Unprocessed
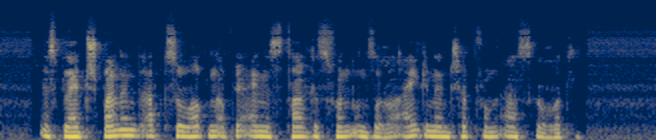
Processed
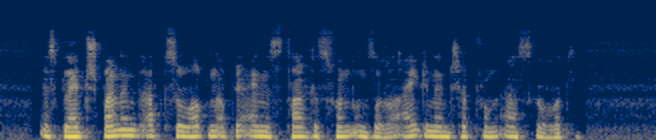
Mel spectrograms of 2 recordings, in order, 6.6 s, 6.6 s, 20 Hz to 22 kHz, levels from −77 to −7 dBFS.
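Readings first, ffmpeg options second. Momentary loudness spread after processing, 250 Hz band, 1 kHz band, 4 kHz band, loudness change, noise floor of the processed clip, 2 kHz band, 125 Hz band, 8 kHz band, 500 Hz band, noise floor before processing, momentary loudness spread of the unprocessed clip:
8 LU, 0.0 dB, -1.0 dB, -8.0 dB, -0.5 dB, -53 dBFS, -3.0 dB, 0.0 dB, under -10 dB, 0.0 dB, -50 dBFS, 8 LU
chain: -af "lowpass=f=1.9k:p=1"

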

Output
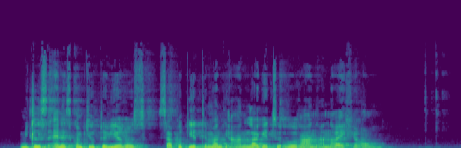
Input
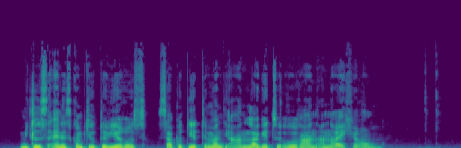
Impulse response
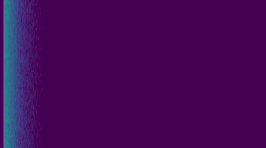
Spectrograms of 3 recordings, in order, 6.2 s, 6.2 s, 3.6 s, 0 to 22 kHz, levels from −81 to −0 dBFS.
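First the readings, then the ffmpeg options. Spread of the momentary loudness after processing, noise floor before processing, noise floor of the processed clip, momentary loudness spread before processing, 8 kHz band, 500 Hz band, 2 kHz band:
9 LU, -60 dBFS, -60 dBFS, 9 LU, +0.5 dB, 0.0 dB, 0.0 dB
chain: -filter_complex "[0:a]asplit=2[a][b];[1:a]atrim=start_sample=2205,atrim=end_sample=6174,adelay=82[c];[b][c]afir=irnorm=-1:irlink=0,volume=-16dB[d];[a][d]amix=inputs=2:normalize=0"

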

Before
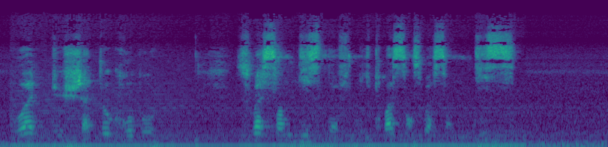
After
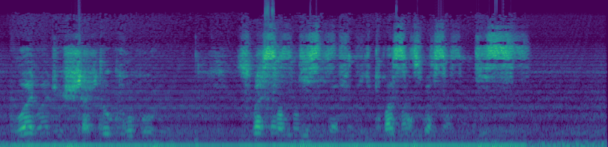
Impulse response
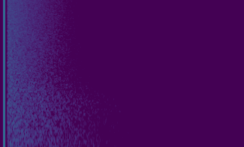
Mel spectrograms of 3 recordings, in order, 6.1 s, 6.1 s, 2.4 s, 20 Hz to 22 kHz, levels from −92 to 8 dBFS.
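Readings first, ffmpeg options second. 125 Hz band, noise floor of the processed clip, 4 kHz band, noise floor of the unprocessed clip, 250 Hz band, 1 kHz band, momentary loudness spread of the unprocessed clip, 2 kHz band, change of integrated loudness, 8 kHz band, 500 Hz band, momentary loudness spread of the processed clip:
n/a, -50 dBFS, +5.5 dB, -59 dBFS, +5.0 dB, +7.0 dB, 17 LU, +5.0 dB, +5.5 dB, +6.0 dB, +5.0 dB, 16 LU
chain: -af "aecho=1:1:161:0.178,asoftclip=type=hard:threshold=-15.5dB,aphaser=in_gain=1:out_gain=1:delay=2.4:decay=0.23:speed=0.5:type=sinusoidal,equalizer=f=2.4k:w=4:g=-3,aecho=1:1:2.6:0.64,volume=4dB"

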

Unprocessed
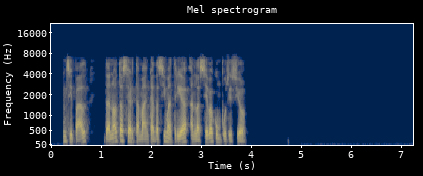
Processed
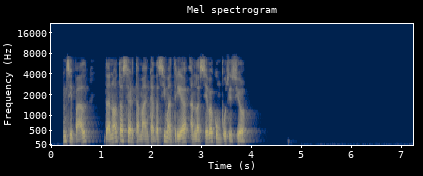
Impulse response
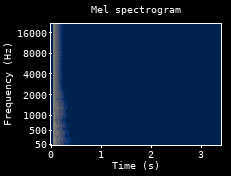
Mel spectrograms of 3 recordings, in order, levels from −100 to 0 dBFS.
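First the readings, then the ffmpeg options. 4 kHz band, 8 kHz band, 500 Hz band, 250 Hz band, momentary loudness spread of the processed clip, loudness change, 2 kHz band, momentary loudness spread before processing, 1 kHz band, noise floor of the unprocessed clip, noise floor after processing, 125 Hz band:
-2.5 dB, n/a, -3.0 dB, -1.5 dB, 5 LU, -3.0 dB, -3.5 dB, 6 LU, -3.5 dB, under -85 dBFS, under -85 dBFS, -1.5 dB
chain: -filter_complex "[0:a]alimiter=limit=-17.5dB:level=0:latency=1:release=79,asplit=2[a][b];[1:a]atrim=start_sample=2205,asetrate=31311,aresample=44100,lowpass=2.3k[c];[b][c]afir=irnorm=-1:irlink=0,volume=-20dB[d];[a][d]amix=inputs=2:normalize=0,volume=-1.5dB"

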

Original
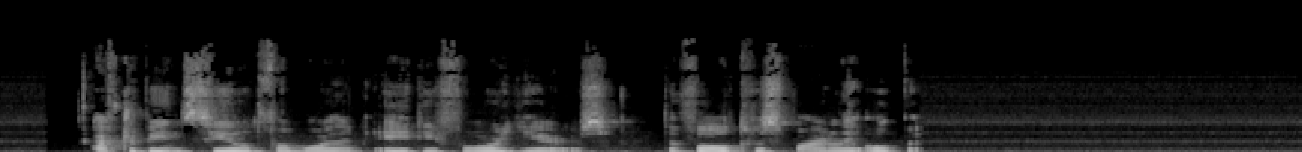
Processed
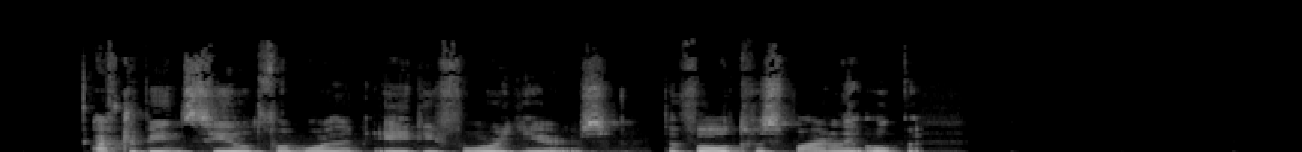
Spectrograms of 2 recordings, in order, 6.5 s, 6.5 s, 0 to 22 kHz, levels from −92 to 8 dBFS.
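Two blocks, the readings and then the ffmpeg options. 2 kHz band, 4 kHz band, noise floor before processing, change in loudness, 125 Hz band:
-8.5 dB, -7.0 dB, -64 dBFS, -7.5 dB, -2.0 dB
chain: -af "agate=range=-35dB:threshold=-57dB:ratio=16:detection=peak,afreqshift=-120,volume=-7dB"

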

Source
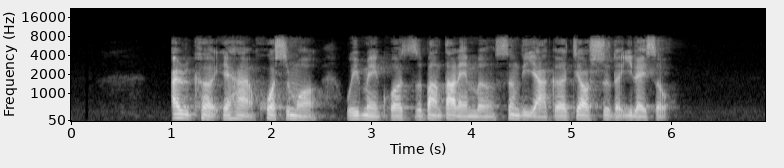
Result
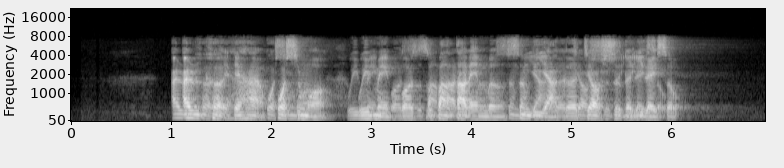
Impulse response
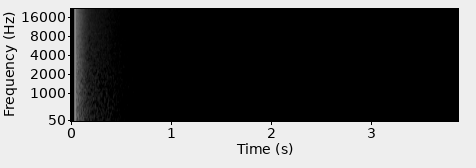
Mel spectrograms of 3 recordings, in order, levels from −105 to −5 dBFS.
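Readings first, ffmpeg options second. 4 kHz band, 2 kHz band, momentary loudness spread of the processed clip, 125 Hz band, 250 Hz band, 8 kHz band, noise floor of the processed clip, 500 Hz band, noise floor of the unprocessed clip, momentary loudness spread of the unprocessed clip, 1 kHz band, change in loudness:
+5.0 dB, +2.5 dB, 8 LU, +2.0 dB, +2.0 dB, n/a, -75 dBFS, +2.5 dB, -78 dBFS, 8 LU, +2.5 dB, +2.5 dB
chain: -filter_complex "[0:a]highshelf=f=4.9k:g=6.5,asplit=2[a][b];[1:a]atrim=start_sample=2205,adelay=108[c];[b][c]afir=irnorm=-1:irlink=0,volume=13dB[d];[a][d]amix=inputs=2:normalize=0,volume=-7dB"

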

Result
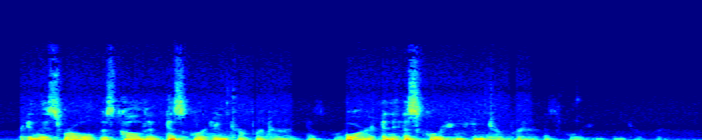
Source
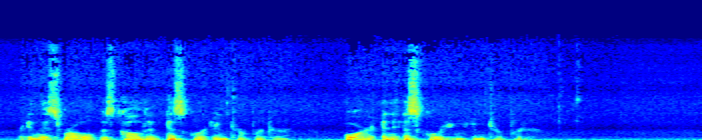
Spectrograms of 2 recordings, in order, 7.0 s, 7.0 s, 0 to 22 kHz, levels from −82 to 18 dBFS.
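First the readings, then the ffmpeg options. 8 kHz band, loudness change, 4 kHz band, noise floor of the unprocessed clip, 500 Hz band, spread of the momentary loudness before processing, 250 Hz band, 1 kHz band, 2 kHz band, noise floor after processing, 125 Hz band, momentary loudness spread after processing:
-7.5 dB, -1.5 dB, -5.0 dB, -51 dBFS, -3.5 dB, 16 LU, 0.0 dB, -5.5 dB, -2.5 dB, -60 dBFS, +0.5 dB, 19 LU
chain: -filter_complex "[0:a]agate=range=-10dB:threshold=-38dB:ratio=16:detection=peak,aemphasis=mode=reproduction:type=50fm,acrossover=split=360|3000[a][b][c];[b]acompressor=threshold=-30dB:ratio=2[d];[a][d][c]amix=inputs=3:normalize=0,asplit=2[e][f];[f]adelay=1399,volume=-18dB,highshelf=f=4k:g=-31.5[g];[e][g]amix=inputs=2:normalize=0"

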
